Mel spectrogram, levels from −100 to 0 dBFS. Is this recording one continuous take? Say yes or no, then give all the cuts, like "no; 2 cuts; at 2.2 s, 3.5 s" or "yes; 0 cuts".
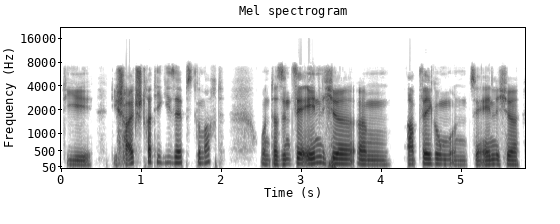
yes; 0 cuts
